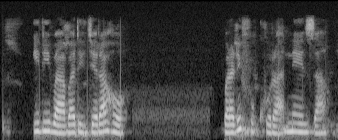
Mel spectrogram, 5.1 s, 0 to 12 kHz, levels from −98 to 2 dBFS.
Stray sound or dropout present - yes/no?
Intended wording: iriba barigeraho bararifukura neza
no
